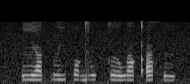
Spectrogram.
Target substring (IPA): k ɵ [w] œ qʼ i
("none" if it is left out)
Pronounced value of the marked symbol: w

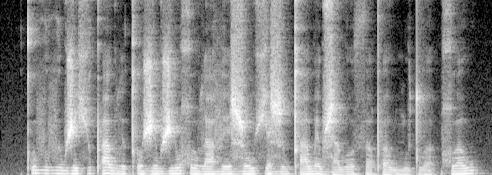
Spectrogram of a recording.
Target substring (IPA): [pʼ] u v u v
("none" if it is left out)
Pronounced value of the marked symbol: kʼ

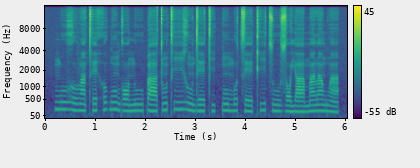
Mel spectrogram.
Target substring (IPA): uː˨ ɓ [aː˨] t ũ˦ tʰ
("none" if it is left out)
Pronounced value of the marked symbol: aː˨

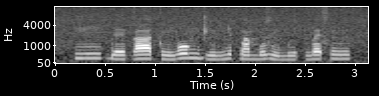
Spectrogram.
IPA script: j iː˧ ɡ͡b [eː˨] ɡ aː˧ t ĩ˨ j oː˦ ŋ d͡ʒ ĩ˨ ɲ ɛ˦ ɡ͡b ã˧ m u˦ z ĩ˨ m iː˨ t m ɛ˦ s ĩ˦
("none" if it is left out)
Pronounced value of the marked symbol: eː˨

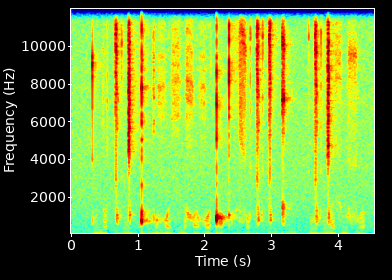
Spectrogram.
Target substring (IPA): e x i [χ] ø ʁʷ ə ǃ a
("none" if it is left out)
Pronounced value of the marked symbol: χ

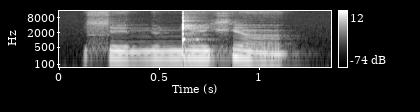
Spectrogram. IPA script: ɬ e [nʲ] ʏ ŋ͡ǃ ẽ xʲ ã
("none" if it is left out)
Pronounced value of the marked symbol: n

